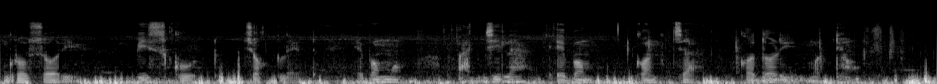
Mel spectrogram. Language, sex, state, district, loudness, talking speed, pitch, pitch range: Odia, male, Odisha, Khordha, -24 LUFS, 60 wpm, 100 Hz, 95-110 Hz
